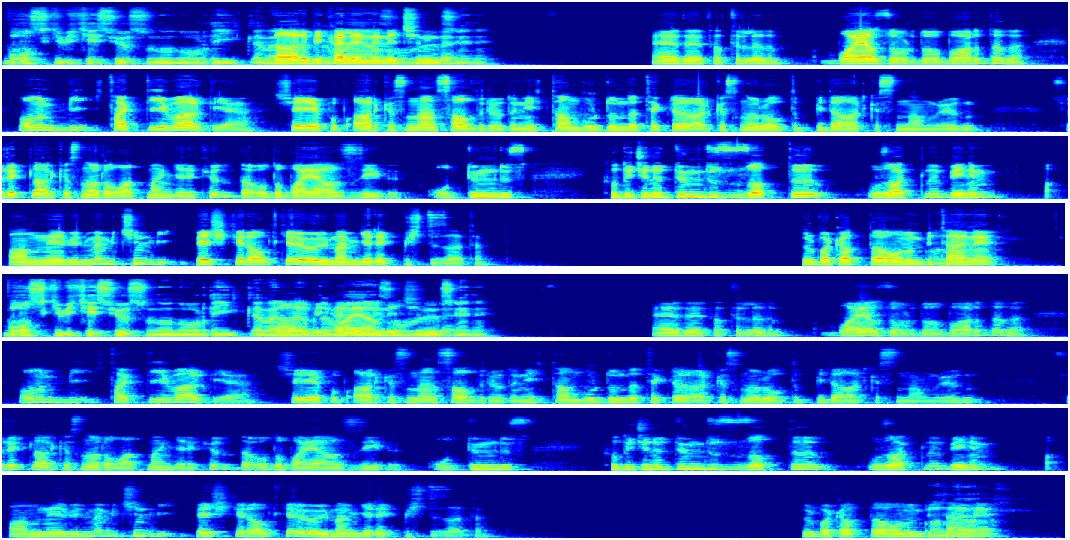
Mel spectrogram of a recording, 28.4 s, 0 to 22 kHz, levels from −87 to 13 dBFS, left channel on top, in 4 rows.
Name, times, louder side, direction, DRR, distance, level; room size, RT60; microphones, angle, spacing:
voice 1, 0.0-3.2 27.5-27.8, right 4 dB, 50° right, 0.7 m, -27 dB
voice 2, 1.7-3.1 4.3-5.2 5.5-6.8 7.2-13.6 14.2-17.7 18.3-19.7 20.0-20.8 21.4-24.6 26.7-27.9, left 6 dB, 65° left, 0.4 m, -25 dB
3.8 x 2.6 x 2.9 m
head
